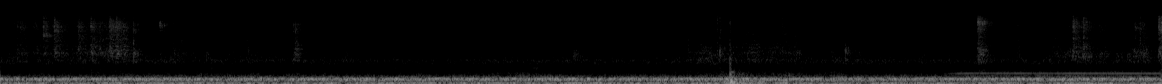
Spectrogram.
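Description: Plastic puzzle cubes click and rattle as they are turned quickly by hand.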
